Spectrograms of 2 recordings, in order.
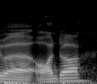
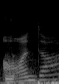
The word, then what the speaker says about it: Awendaw: You ever been to Awendaw? No. No. Awendaw, South Carolina. It's like Awendaw? Awendaw. How do you spell that?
